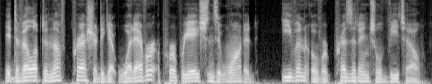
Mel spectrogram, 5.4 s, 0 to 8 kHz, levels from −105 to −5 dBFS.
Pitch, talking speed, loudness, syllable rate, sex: 110 Hz, 155 wpm, -18 LUFS, 6.5 syllables/s, male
